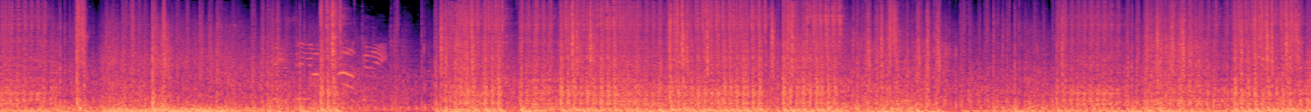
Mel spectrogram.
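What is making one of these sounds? A rifle fires rapid bursts of loud, sharp shots.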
